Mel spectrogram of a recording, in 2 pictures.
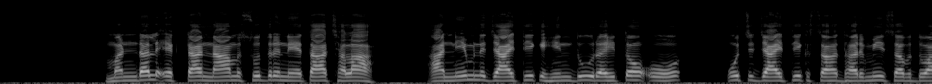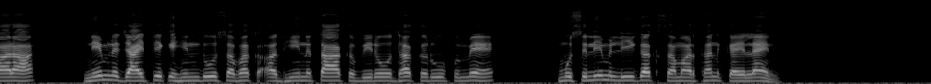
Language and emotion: Maithili, neutral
